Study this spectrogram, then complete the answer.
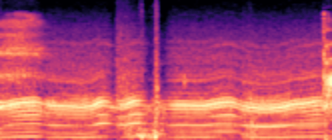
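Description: A car engine in BeamNG.drive strains at full RPM while climbing uphill, holding a steady high-pitched rev with slight wavering and brief dips, moderately loud and alone.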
